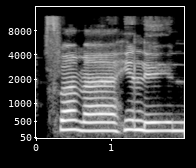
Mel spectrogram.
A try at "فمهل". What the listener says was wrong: فمهل. There's a shadda.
